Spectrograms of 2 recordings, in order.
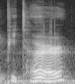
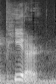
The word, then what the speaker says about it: Peter: first one is Big because the stress is on the first one I don't say Peter I say Peter Peter Peter painted pictures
